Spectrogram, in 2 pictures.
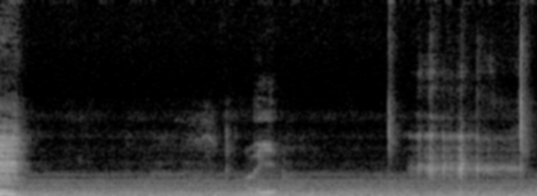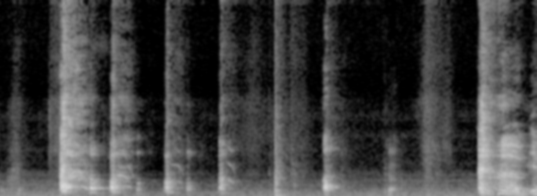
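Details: First-time vaper's coughing after inhaling from a pod vape with ice-cream-flavoured liquid: quiet room, then a run of about eight dry coughs of varying strength.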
